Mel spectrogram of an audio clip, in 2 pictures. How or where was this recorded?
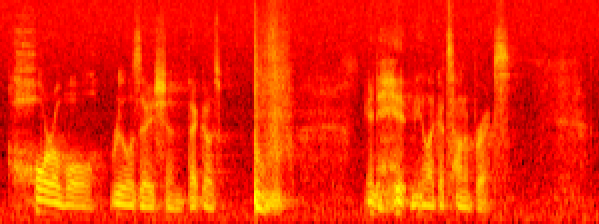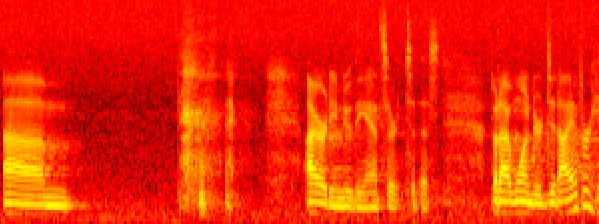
large echoing room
